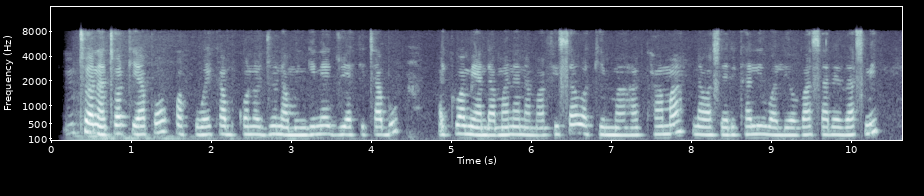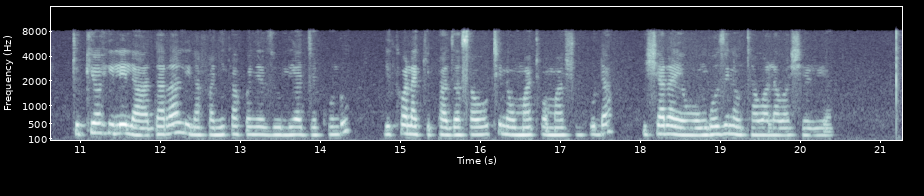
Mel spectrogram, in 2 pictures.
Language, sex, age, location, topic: Swahili, female, 18-24, Kisumu, government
